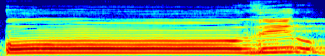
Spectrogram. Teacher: ذال دونوں دانتوں کے درمیان سے ادا ہوگا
